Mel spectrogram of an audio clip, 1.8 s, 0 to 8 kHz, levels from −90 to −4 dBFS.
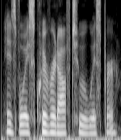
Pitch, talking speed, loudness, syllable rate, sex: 165 Hz, 230 wpm, -16 LUFS, 6.4 syllables/s, female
